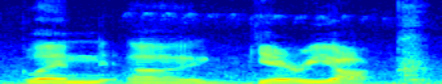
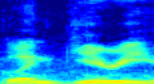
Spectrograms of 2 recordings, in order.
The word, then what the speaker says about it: Glen Garioch: perspective this looks like Glenn uh garok or Glenn Gario uh but in fact Glen giri is the correct pronunciation and this um this is from the Doric dialect of um uh of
